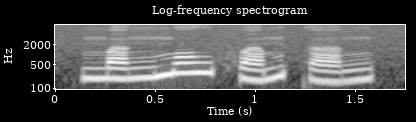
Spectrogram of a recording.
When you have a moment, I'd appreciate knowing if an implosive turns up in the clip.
no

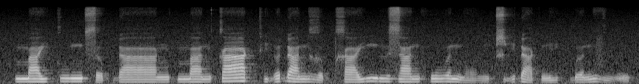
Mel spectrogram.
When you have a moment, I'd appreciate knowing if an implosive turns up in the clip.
yes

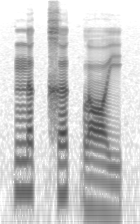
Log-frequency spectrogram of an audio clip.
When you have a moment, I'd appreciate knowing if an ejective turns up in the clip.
no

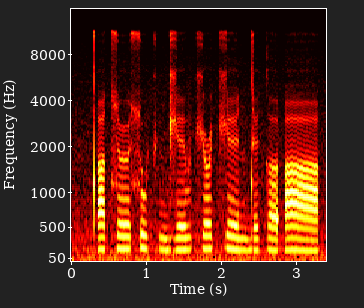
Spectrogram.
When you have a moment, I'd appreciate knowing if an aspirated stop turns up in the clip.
no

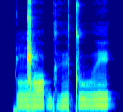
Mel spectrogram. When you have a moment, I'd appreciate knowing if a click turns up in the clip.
yes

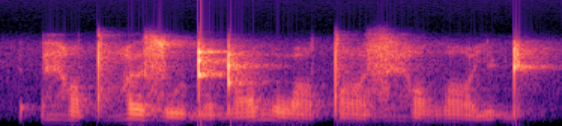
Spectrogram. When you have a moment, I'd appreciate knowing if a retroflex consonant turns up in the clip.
yes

